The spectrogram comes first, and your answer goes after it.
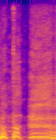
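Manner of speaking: a quick high-pitched chuckle; a short incredulous laugh. Real, not acted. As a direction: laugh briefly in disbelief. Laughing at the pastor's admission.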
